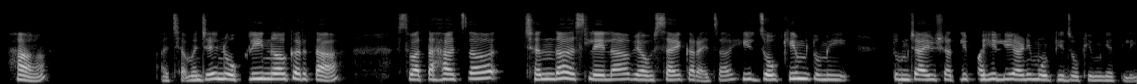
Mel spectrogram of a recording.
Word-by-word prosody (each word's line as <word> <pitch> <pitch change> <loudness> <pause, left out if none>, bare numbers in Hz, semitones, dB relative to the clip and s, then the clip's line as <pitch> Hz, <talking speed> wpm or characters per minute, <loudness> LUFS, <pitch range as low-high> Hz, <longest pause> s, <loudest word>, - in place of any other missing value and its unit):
हां. 210 - +2 1.1
अच्छा 175 0 -8
म्हणजे 205 +6 +1
नोकरी 250 +1 +3
न 250 -1 +5
करता 250 -3 +2 0.7
स्वतःचा 235 +3 +1 0.5
छंद 245 +2 +2
असलेला 240 -3 +2
व्यवसाय 210 0 0
करायचा. 200 -2 -5 0.2
ही 250 - 0
जोखीम 245 +4 +2
तुम्ही 220 -4 -3 0.5
तुमच्या 225 0 +1
आयुष्यातली 225 +1 -1
पहिली 230 +2 0
आणि 225 +1 +1
मोठी 210 -2 -1
जोखीम 190 0 -5
घेतली. 175 -4 -9
225 Hz, 110 wpm, -23 LUFS, 210-245 Hz, 1.1 s, न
